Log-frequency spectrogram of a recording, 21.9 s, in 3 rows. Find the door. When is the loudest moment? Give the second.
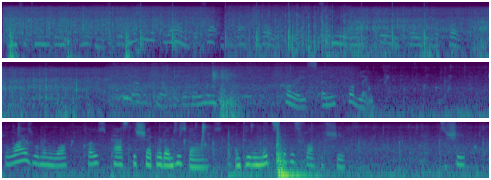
19 s.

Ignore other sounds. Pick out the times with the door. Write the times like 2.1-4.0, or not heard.
0.1-2.0, 9.6-10.9, 17.9-19.4.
